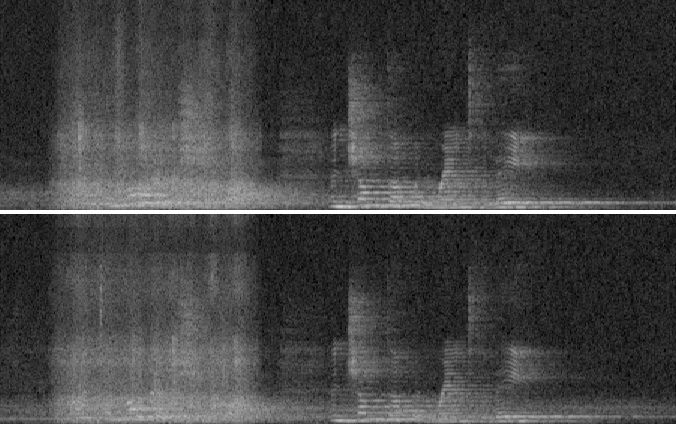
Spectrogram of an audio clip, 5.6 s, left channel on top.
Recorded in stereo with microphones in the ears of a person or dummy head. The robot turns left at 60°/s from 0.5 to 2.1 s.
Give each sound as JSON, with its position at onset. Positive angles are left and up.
{"t": 0.6, "sound": "a woman speaking", "azimuth_deg": -95, "distance_m": 2.0}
